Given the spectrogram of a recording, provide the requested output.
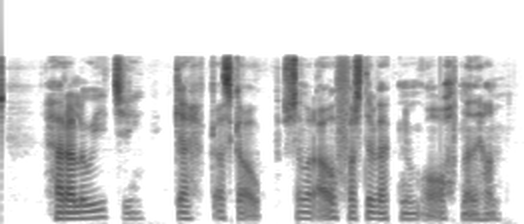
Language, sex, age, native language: Icelandic, male, 18-19, Icelandic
